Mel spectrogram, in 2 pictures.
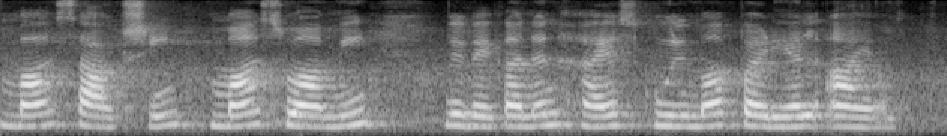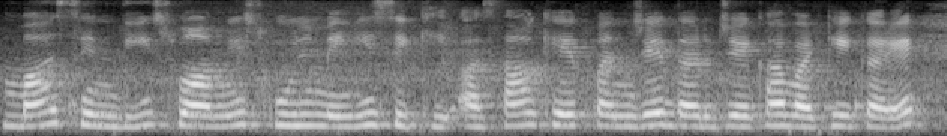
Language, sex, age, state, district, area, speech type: Sindhi, female, 18-30, Maharashtra, Mumbai Suburban, urban, spontaneous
